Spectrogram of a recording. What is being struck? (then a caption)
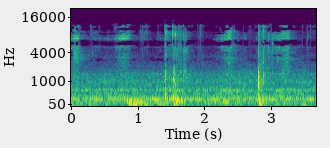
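Molded kinetic sand block cut with a metal blade. A small solid molded block of kinetic sand, held in the fingers, is sliced and scraped with a metal craft knife blade and crumbles as it is cut. Soft, gritty scraping and crumbling runs throughout, broken by a few sharp, bright clicks of the blade.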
